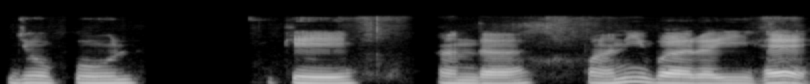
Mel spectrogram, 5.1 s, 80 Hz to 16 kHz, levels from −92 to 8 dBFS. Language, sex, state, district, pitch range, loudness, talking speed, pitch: Hindi, male, Bihar, Jamui, 130-145 Hz, -19 LUFS, 95 wpm, 140 Hz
